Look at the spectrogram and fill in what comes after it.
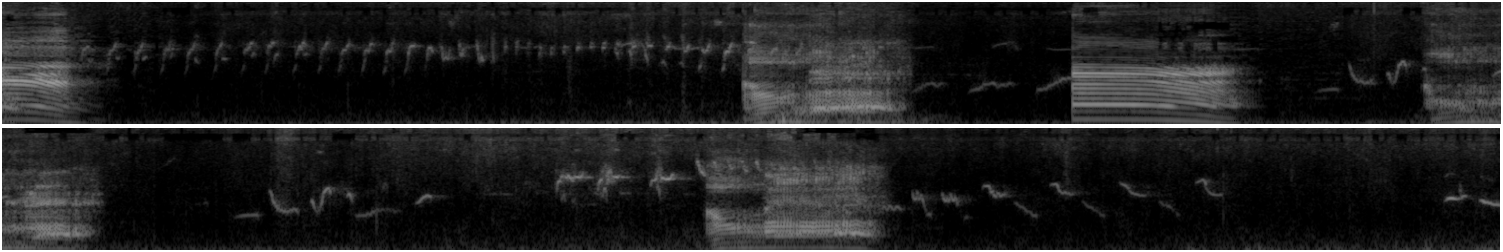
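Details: Cow in a field calling out to a companion that is grazing nearby: four loud, hoarse, harmonic moos of about a second each, one arching up then down, spaced a few seconds apart, with small birds chirping softly in the background.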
